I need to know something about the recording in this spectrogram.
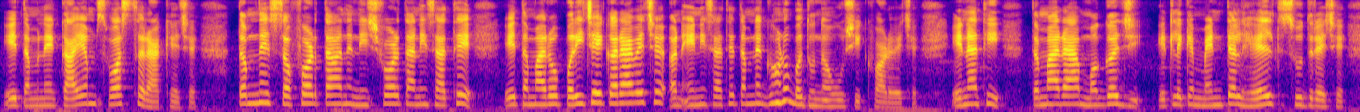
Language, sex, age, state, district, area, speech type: Gujarati, female, 45-60, Gujarat, Ahmedabad, urban, spontaneous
